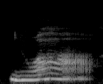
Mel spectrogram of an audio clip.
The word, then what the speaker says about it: noir: So black in French is noir. Can you say that? Noir. So it's spelled N-O-I-R, noir.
